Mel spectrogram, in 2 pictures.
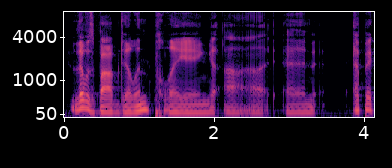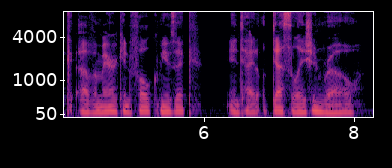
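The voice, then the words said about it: Smooth public radio announcer voice. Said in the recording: “I like the way you used your NPR voice for that.”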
